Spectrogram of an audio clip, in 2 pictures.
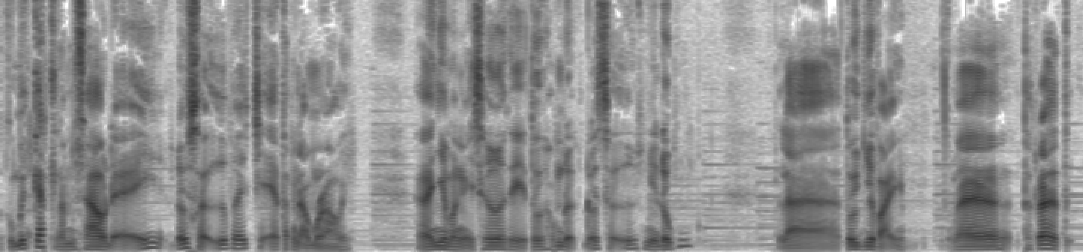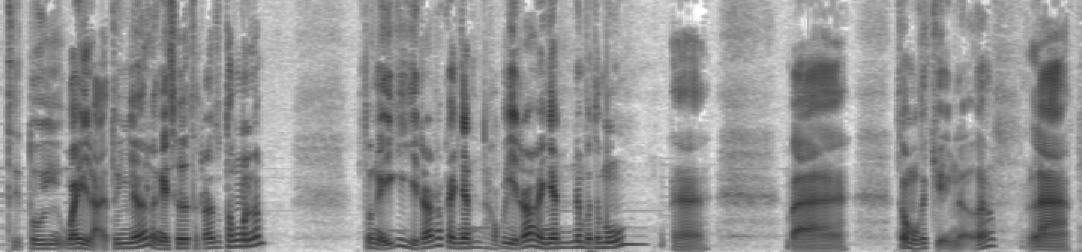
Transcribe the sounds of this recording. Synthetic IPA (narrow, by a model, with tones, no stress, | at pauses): jkʊ̰˧˥ŋ͡mɓi˦˥ət̚ka˦˥jk̟̚laː˨˩msaː˧wɗe˧˩ɗo˨˦jsɨ̰˧˥vəː˨˦jt͡ɕɛ̰˧˩t̪a˧ŋɗə̰˧˨wŋ͡mzo˨˩j | ʔaː˨˩ɲɨ˧ŋmaː˨˩ŋa˨˩jsɨ˧ət̪ʰi˨˩t̪u˧jɦə˧wŋ͡mɗɨ˨˩ək̚ɗo̰˨˦jsɨ̰˧˥ɲɨ˧ɗʊ˨˦ŋ͡m | la̰ː˨˩t̪u˧jɲɨ˧və̰˧˨jʔvaː˨˩t̪ʰə˨˩zaː˧t̪ʰi˨˩t̪u˧jkwa˧jla̰ː˧˨jt̪u˧jɲəː˨˦laː˨˩ŋa˨˩sɨ˧ət̪ʰə˨˩zːt̪̬ːt̪ʰŋ͡mmi˧nla˨˦m | t̪u˧jŋḭ˧˥kaː˨˦jzi˨˩ɗɔ˨˦zə˦˥t̚laː˨˩ɲə˧jŋ̟ɦwka˨˦zi˨˩zɔ˦˥laː˨ɲə˧jŋ̟ne˨˦maː˨˩t̪u˧jmu˨˦ənʔaː˨˩ | vaː˨˩ | kɔ˨˦m̚˨˩kaː˨˦jt͡ɕwḭ˧˨ənːɨ̰˧˥ə | laː˨˩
